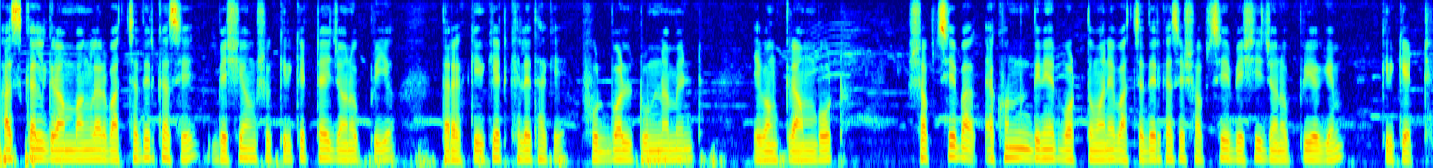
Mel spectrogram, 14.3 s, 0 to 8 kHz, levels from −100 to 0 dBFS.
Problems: background conversations at intervals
